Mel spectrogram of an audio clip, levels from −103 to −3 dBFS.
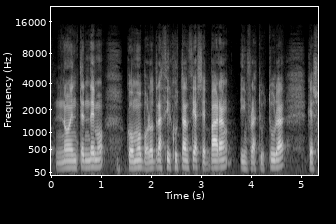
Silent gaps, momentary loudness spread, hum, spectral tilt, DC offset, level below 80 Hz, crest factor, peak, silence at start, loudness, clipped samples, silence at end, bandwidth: none; 13 LU; none; -4.5 dB/octave; under 0.1%; -74 dBFS; 22 dB; -6 dBFS; 0.1 s; -27 LUFS; under 0.1%; 0 s; 13 kHz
